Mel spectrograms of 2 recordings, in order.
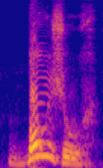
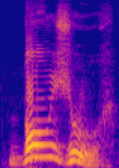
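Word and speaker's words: bonjour: francês é o famoso bonjur. Bonjur. Bonjur, que quer dizer olá ou bom dia. Vamos falar um pouquinho aqui também da pronúncia desse bonjur, né? Bom, o n fica on normal.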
